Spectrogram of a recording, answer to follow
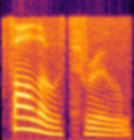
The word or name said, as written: follow-through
